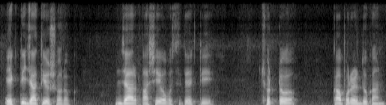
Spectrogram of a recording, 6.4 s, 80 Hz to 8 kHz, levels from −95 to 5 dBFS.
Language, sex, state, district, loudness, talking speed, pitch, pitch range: Bengali, male, Tripura, West Tripura, -20 LUFS, 95 wpm, 130 Hz, 120-135 Hz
